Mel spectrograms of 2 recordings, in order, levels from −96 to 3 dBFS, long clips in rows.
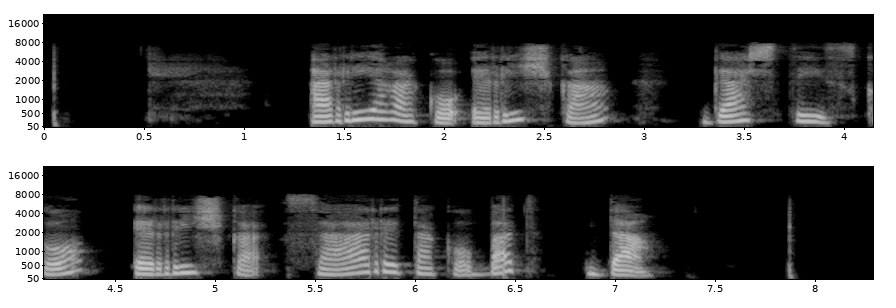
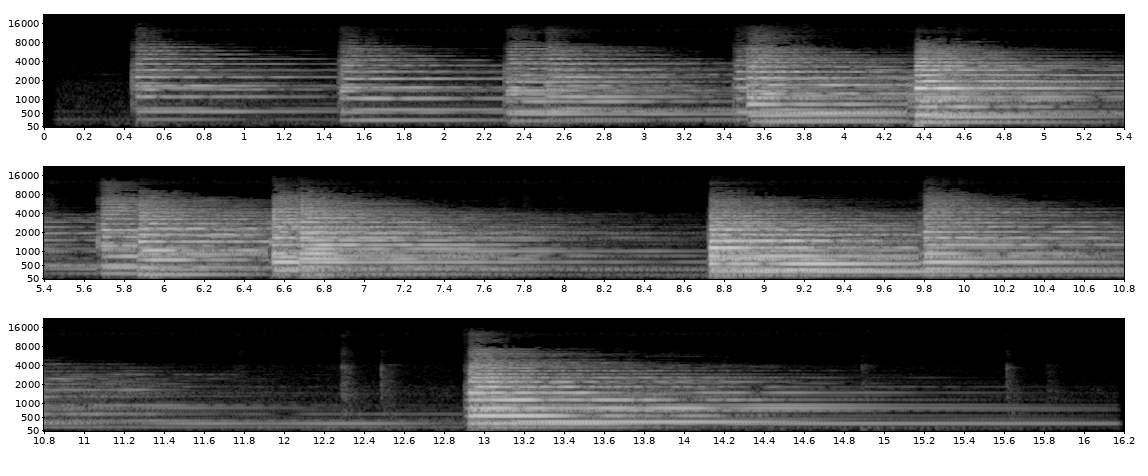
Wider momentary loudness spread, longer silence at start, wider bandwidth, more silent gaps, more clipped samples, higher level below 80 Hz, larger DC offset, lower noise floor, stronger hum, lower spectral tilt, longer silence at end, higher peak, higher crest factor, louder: second, 8 LU vs 21 LU; first, 1.35 s vs 0.45 s; second, 8.2 kHz vs 13.5 kHz; first, 7.76-7.80 s vs none; neither; about the same, -68 dBFS vs -70 dBFS; neither; first, -85 dBFS vs -52 dBFS; neither; first, -5 dB/octave vs -3 dB/octave; about the same, 0.4 s vs 0.35 s; about the same, -6 dBFS vs -6 dBFS; about the same, 22 dB vs 20 dB; second, -28 LUFS vs -24 LUFS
